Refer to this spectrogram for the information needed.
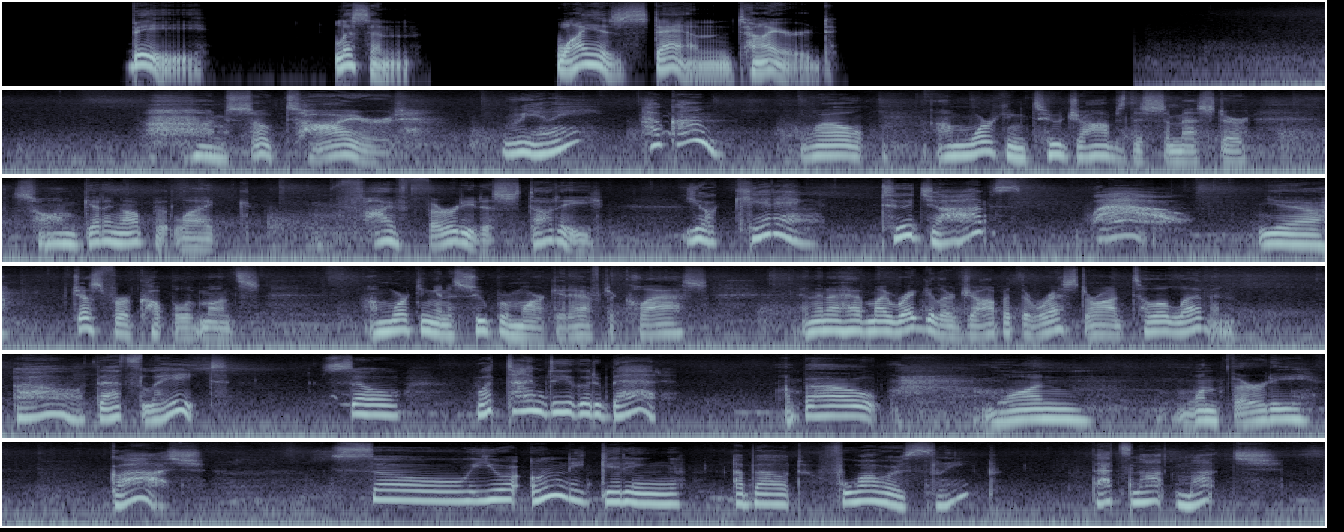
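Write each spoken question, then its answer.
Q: Why is Stan tired?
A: He's working two jobs, so he gets up at 5:30 and only sleeps about 4 hours.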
